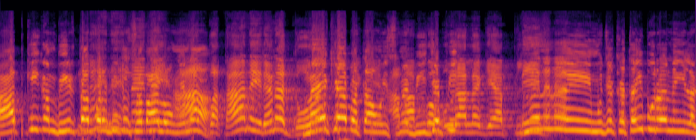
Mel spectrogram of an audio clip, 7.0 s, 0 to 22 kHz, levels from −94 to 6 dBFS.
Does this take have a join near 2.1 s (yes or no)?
no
